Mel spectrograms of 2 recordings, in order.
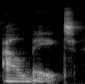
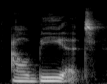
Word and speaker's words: albeit: pronounce this word as albate this word actually has three syllables and is pronounced albeit albeit it's a fun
